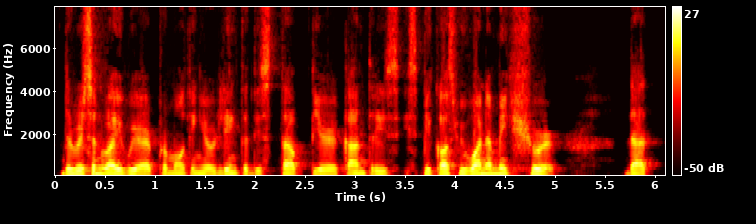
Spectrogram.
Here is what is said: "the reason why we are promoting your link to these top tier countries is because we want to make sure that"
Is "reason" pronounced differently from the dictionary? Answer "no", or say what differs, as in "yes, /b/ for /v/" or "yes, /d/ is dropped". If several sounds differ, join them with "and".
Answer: yes, /s/ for /z/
